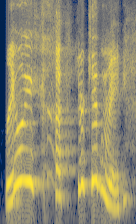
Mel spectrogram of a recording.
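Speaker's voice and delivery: high, loud amazed cry; really, you're kidding me, high and loud; astonished. Retold or imitated. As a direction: shriek in delighted disbelief. Retold astonished reply.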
